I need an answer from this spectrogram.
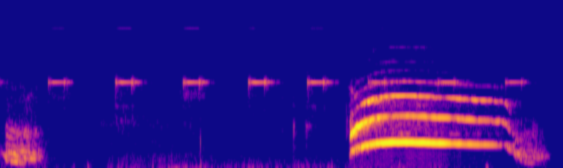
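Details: After a low whimper and a run of high electronic beeps, Sammy the pet dog lets out a loud, sustained howl of about two seconds, holding a steady pitch before dropping off sharply.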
